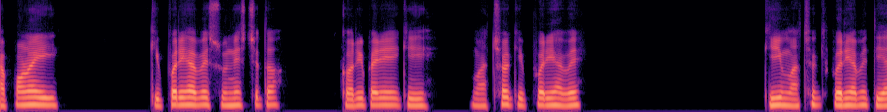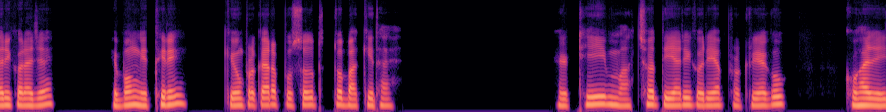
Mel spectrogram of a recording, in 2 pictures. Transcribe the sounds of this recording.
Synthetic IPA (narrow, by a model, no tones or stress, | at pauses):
apɔɽ̃ɔej | kipɔɾiɦaβesunist͡ʃit̪ɔ | kɔɾipaɾieki | mat͡ʃʰɔkipɔɾiɦabe | kimat͡ʃʰɔki̥pɔɾiɦabet̪ijaɾikɔɾad͡ʒae | ebɔŋet̪ʰiɾei | keũpɾɔkaɾɔpusɔut̪u̥t̪wɔbakit̪ʰae | eʈʰimat͡ʃʰɔt̪ijaɾikɔɾibapɾɔkɾijaku | kuɦad͡ʒaj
